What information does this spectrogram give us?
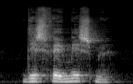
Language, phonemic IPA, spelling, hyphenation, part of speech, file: Dutch, /ˌdɪs.feːˈmɪs.mə/, dysfemisme, dys‧fe‧mis‧me, noun, Nl-dysfemisme.ogg
- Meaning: dysphemism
